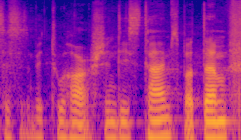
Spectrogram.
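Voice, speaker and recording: A man speaks at a medium pitch with a non-native accent. His pace is fairly quick. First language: not English. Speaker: transport company executive. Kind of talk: panel discussion. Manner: hesitant, many fillers.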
